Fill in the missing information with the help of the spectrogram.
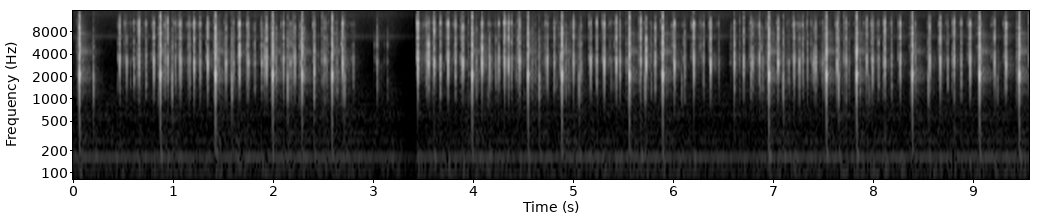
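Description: Fast two-handed fingertip typing on a compact mechanical keyboard with a polycarbonate case and ABS keycaps (Singa Kohaku PC R2 with GMK Boneyard keycaps). Dense, bright, clicky keystrokes rattle along with a short pause midway.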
